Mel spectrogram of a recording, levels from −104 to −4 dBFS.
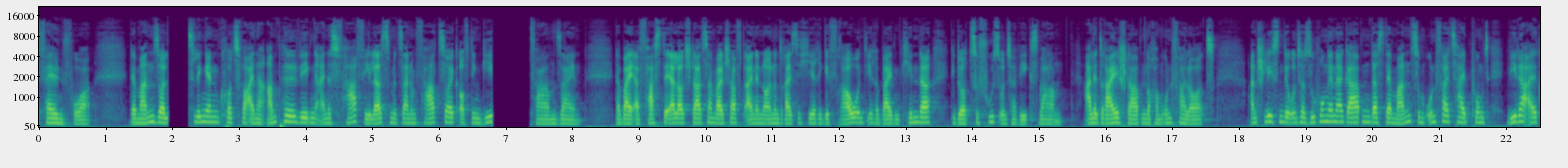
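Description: At 1.93 s and again at 6.81 s there's a stream reconnect: the connection drops and the audio goes silent, for 288 ms and then 519 ms, while the player reconnects and starts a fresh decoder. Each time the sound picks up roughly a third of a second further on, so a bit of material just goes missing.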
